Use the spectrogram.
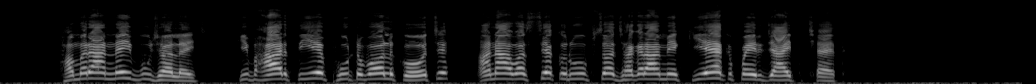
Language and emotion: Maithili, disgusted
